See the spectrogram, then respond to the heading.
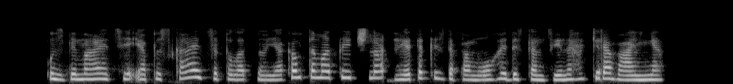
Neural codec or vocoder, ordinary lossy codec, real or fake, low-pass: codec, 16 kHz, 2 kbps, FreqCodec, larger model; Opus, 32 kbps; fake; 5.4 kHz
